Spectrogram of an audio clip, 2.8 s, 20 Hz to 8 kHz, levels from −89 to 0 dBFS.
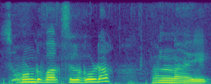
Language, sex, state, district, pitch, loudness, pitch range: Telugu, female, Andhra Pradesh, Annamaya, 230 Hz, -13 LUFS, 190-240 Hz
